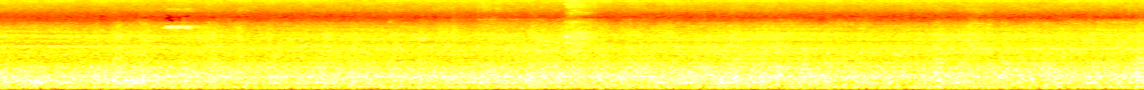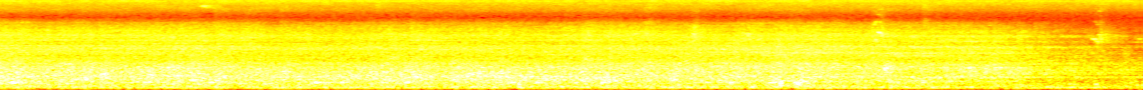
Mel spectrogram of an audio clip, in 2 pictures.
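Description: Indian Railways passenger coaches rolling slowly past at close range: a steady rumble of steel wheels on the rails. The sound fades over the last two seconds as the last coach draws away.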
